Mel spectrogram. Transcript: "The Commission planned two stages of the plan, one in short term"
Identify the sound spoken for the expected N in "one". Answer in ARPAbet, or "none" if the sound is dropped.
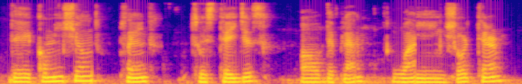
none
